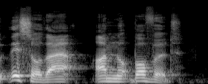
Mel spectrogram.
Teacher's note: the /ð/ sound coming out as /v/, but only in the middle of words or at the end · TH fronting results in the th sound in other dialects being replaced by a f sound, 30,000 feathers on a thrush's throat, and the th sound coming out as v, but only in the middle of words and at the end.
